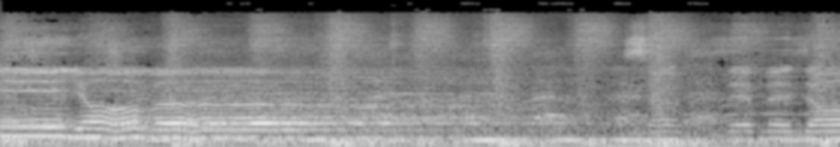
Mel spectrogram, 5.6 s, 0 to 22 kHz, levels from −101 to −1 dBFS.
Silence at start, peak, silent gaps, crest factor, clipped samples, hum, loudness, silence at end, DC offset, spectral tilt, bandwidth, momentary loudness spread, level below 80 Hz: 0 s; 0 dBFS; none; 16 dB; under 0.1%; none; -16 LUFS; 0 s; 2%; -4 dB/octave; over 20 kHz; 9 LU; -28 dBFS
